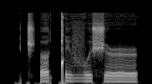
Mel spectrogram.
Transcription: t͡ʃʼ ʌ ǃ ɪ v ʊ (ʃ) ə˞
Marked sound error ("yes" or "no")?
no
